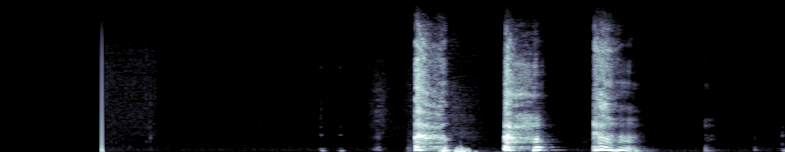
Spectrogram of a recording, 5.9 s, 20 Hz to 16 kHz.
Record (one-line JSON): {"three_cough_length": "5.9 s", "three_cough_amplitude": 25630, "three_cough_signal_mean_std_ratio": 0.28, "survey_phase": "beta (2021-08-13 to 2022-03-07)", "age": "45-64", "gender": "Female", "wearing_mask": "No", "symptom_cough_any": true, "smoker_status": "Never smoked", "respiratory_condition_asthma": false, "respiratory_condition_other": false, "recruitment_source": "REACT", "submission_delay": "2 days", "covid_test_result": "Negative", "covid_test_method": "RT-qPCR"}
